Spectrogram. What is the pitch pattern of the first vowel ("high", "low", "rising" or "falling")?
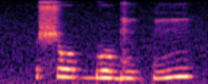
low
